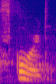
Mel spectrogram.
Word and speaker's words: scold: 헷갈리실 수 있어요 어떤 분들한테는이 오가 들어있는 애는 발음할 때처럼 입을 많이 모아서 scold 해주시면 되고 잔소리를 하다라는 뜻을 가지고 있는 단어예요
